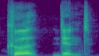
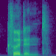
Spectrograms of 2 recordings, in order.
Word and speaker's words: couldn't: okay one more time the l we do not pronounce couldn't couldn't good all right nice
